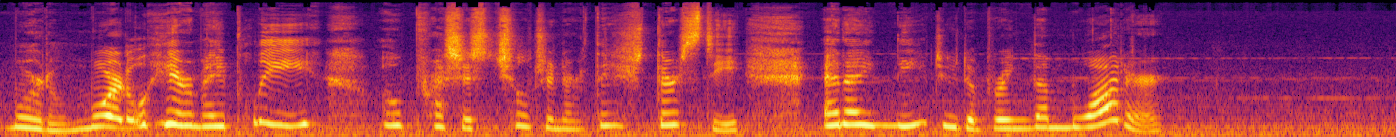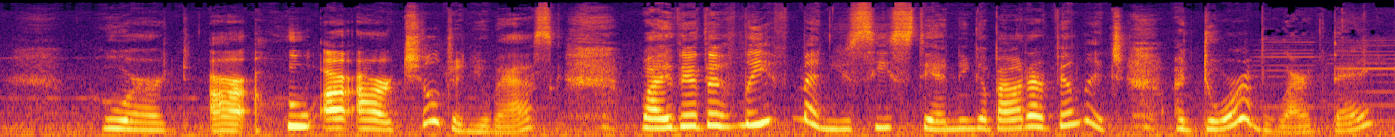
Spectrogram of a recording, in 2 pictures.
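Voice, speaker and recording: A woman's voice: big pitch swings, moderate pace, slight background noise. A woman voicing a playful, mischievous female pixie from a fantasy game, with an airy, theatrical and lofty manner toward mortals. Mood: pleading, whimsical. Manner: airy, theatrical, addresses listeners as lowly mortals.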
